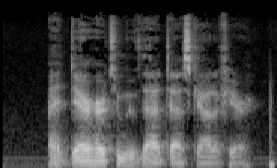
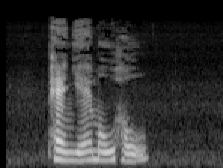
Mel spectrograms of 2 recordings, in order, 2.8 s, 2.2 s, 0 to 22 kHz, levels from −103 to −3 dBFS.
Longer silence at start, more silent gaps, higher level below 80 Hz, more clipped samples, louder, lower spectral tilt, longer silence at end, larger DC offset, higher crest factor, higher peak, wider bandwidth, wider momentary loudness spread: about the same, 0.5 s vs 0.5 s; neither; first, -52 dBFS vs -82 dBFS; neither; second, -30 LUFS vs -27 LUFS; about the same, -3.5 dB/octave vs -4.5 dB/octave; second, 0.05 s vs 0.75 s; neither; about the same, 22 dB vs 26 dB; second, -10 dBFS vs -4 dBFS; first, 16 kHz vs 14 kHz; about the same, 13 LU vs 12 LU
